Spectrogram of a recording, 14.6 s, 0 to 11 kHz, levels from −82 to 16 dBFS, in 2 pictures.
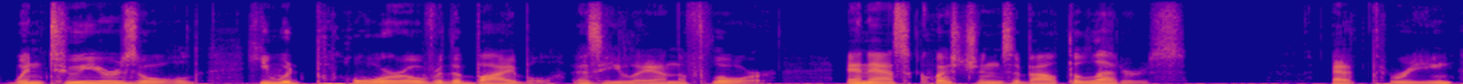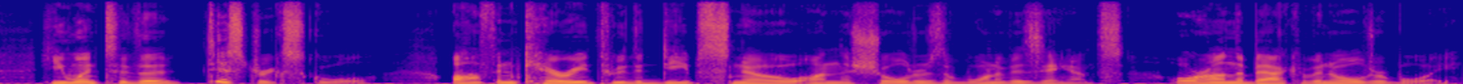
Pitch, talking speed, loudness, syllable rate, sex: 135 Hz, 215 wpm, -20 LUFS, 5.1 syllables/s, male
